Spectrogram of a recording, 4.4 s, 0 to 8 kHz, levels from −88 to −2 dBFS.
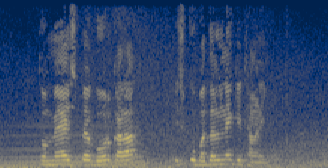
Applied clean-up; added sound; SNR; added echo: none; Bowed string instrument + Waves, surf; 7 dB; none.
